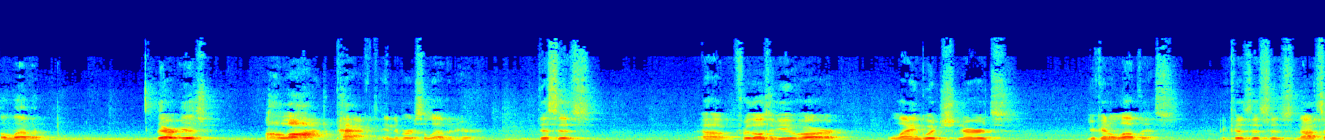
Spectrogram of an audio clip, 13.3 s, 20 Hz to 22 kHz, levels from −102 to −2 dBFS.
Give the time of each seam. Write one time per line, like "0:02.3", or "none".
none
